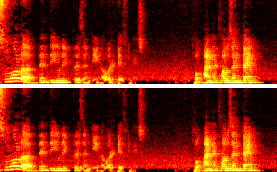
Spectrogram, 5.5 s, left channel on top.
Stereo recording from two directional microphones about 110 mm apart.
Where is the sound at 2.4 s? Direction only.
40° left (ahead or behind).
